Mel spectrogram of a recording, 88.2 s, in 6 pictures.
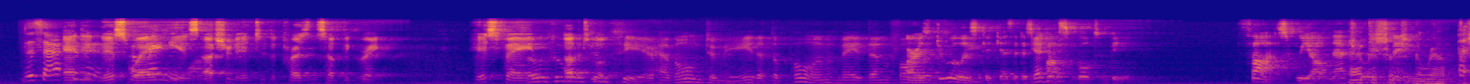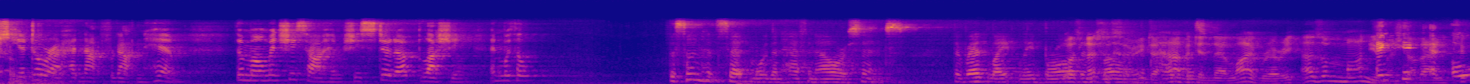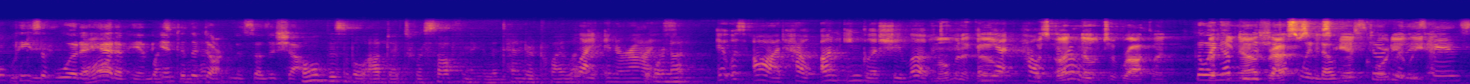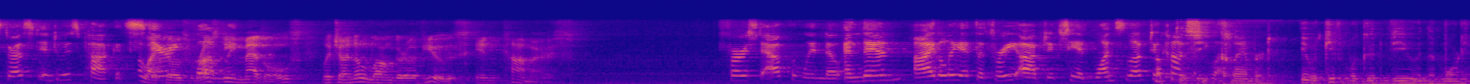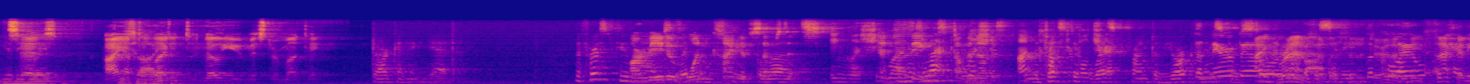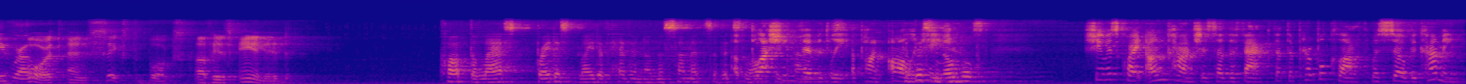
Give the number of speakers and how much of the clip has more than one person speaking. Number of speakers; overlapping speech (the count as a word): seven, about 36%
